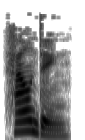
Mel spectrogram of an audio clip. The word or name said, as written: hounding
